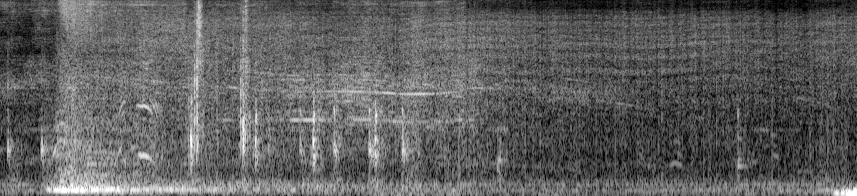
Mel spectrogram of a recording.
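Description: Animated logo-reveal sound effect: a rush of noise swells in about half a second in, with scattered crisp clicks and small chirps over the next few seconds, then thins to a slowly fading hiss.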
